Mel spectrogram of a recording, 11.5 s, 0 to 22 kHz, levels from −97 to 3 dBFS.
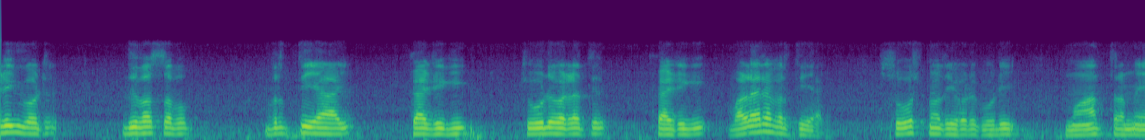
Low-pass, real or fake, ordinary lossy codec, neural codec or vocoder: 7.2 kHz; fake; Opus, 16 kbps; vocoder, 22.05 kHz, 80 mel bands, Vocos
